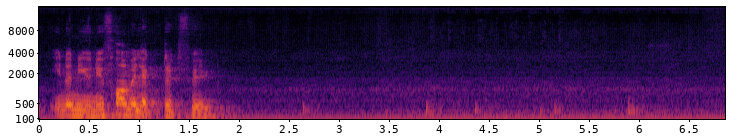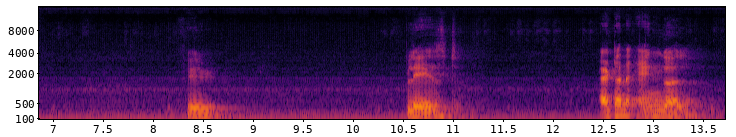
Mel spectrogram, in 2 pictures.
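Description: A man speaks calmly, as if explaining, heard close by.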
